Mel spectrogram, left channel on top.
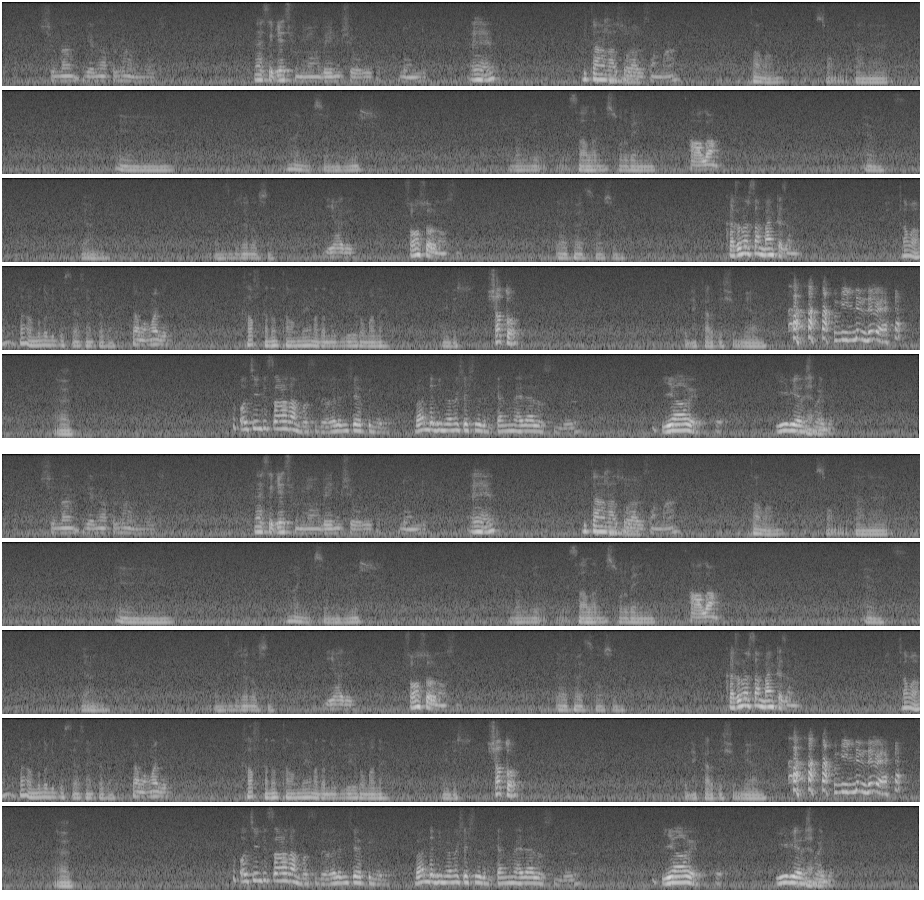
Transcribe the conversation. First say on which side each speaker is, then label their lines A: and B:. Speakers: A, on the right; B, on the right.
A: Şırnak'ın yerini hatırlayamadım gerçi. Neyse geç bunu ya. Beynim şey oldu. Dondu. E bir tane
B: Okey.
A: daha sor abi sen bana.
B: Tamam. Son bir tane. Ee, hangisi olabilir? Şuradan bir e, sağlam bir soru beğeneyim.
A: Sağlam.
B: Evet. Yani biraz güzel olsun.
A: İyi hadi. Son sorun olsun.
B: Evet evet son soru.
A: Kazanırsam ben kazanayım.
B: Tamam tamam bunu bilirsen sen kazan.
A: Tamam hadi.
B: Kafka'nın tamamlayamadan öldüğü romanı nedir?
A: Şato.
B: Bu ne kardeşim ya?
A: <laughs> Bildim değil mi? <laughs>
B: Evet.
A: O çünkü sonradan basılıyor. Öyle bir şey hatırladım. Ben de bilmeme şaşırdım. Kendime helal olsun diyorum. İyi abi. Ö- İyi bir yarışmaydı.
B: Yani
